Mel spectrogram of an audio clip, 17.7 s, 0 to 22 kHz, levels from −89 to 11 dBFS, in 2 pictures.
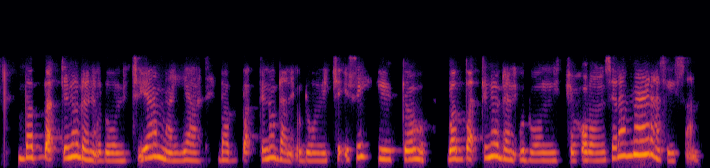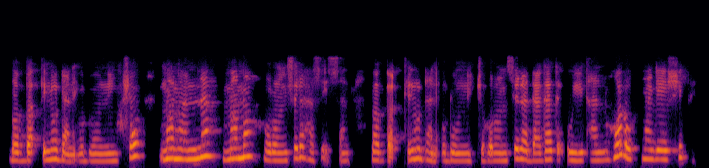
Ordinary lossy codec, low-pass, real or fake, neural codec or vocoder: Opus, 32 kbps; 5.4 kHz; fake; codec, 44.1 kHz, 2.6 kbps, SNAC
